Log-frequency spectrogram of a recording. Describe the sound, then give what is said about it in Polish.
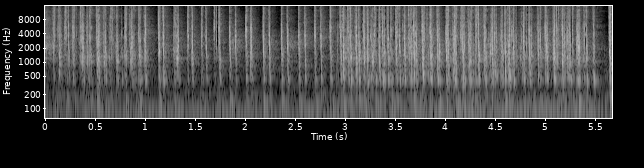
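Fast, steady typing on a clicky mechanical keyboard with blue switches, held close to the microphone. The sharp, crisp key clicks run continuously in a dense rhythm with no talking. “Oczywiście, no jest to mm, brzmienie, powiedzmy, ja specjalnie teraz podstawiam bliżej mikrofonu. Jest to brzmienie tego typu.”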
